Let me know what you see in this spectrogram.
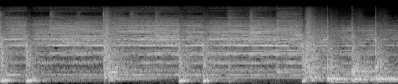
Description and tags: TAGS BEAT
Me playing a loop on my mate's drum kit. Recorded on an iphone.
beat, dirty, Distorted, drums, garage, loop, real, tape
